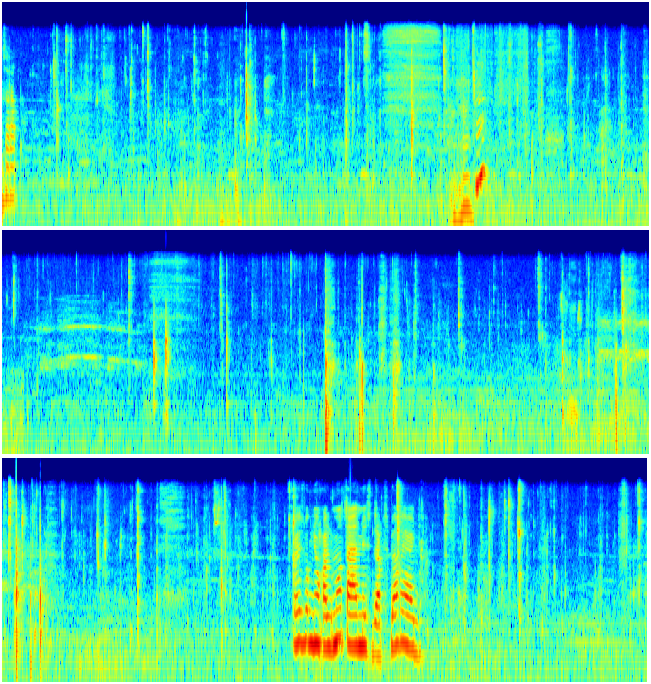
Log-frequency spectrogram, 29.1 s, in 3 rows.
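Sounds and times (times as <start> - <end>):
chewing and mouth smacks: 0.4 - 24.0, 25.1 - 29.0
rooster crowing: 8.9 - 12.5, 18.3 - 20.9, 21.7 - 23.7, 28.6 - 29.0.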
